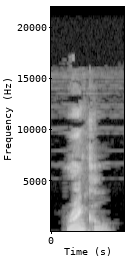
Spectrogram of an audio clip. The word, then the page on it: rankle: Australian English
